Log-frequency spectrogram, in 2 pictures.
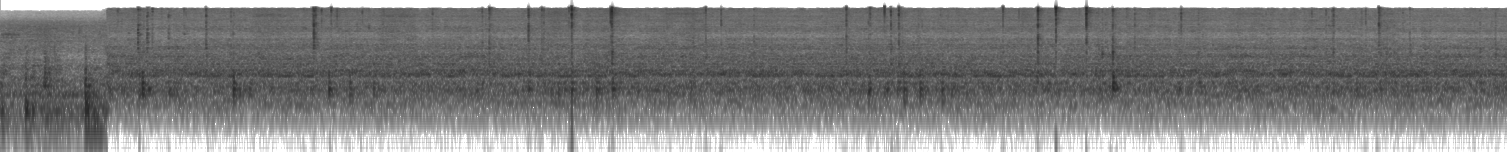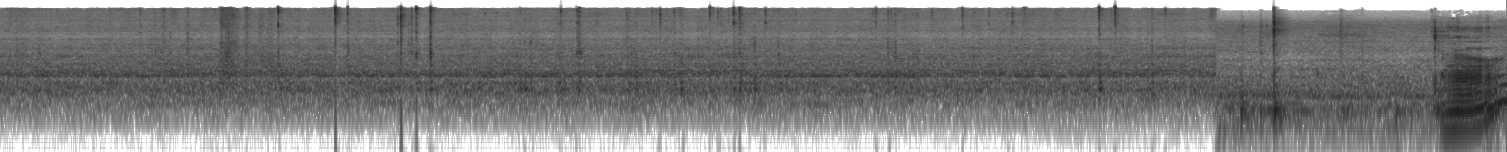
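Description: Screwdriver loosening the terminal screws on an old thermostat's base plate to free the wires: irregular small clicks and metal scrapes over a steady hiss.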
